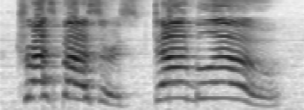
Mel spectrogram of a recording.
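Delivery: shrill, high, very loud shout. Voicing someone above a wall spotting the party below: shouting. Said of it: "you hear someone shout".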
